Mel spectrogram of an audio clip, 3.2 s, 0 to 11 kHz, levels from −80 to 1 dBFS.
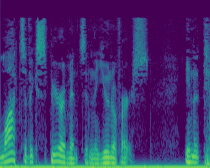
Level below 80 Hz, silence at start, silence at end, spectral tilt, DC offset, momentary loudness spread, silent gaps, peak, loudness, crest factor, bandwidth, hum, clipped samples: -38 dBFS; 0 s; 0 s; -6.5 dB/octave; 10%; 13 LU; none; -4 dBFS; -22 LUFS; 16 dB; 8 kHz; none; under 0.1%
